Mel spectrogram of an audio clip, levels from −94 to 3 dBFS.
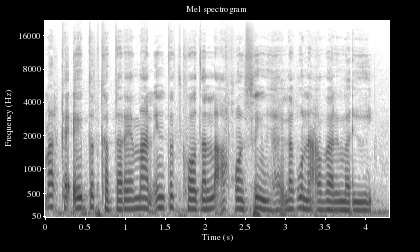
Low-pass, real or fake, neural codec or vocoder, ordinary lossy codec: none; fake; codec, 44.1 kHz, 3.4 kbps, Pupu-Codec; none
